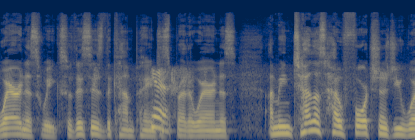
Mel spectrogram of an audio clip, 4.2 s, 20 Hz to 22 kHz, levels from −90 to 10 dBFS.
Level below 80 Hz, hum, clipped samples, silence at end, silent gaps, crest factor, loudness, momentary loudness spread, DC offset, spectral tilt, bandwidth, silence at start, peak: -66 dBFS; none; under 0.1%; 0 s; none; 18 dB; -21 LUFS; 8 LU; under 0.1%; -4.5 dB/octave; 16 kHz; 0 s; -2 dBFS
